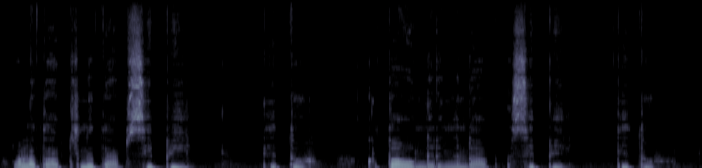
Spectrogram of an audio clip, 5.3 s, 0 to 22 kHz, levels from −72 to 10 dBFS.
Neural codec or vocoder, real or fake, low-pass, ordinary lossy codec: none; real; none; none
